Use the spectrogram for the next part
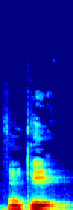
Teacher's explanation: طا کو موٹا کر کے پڑھیں گے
